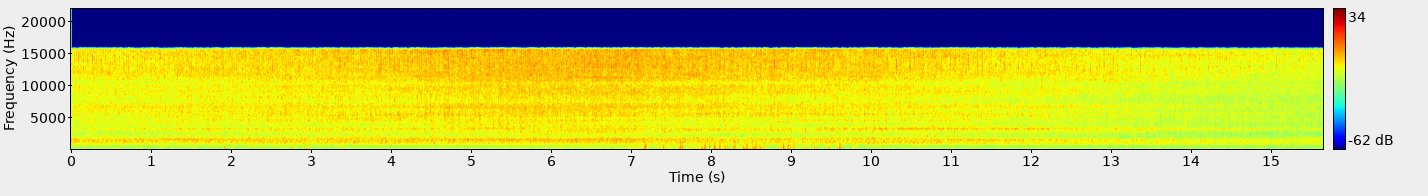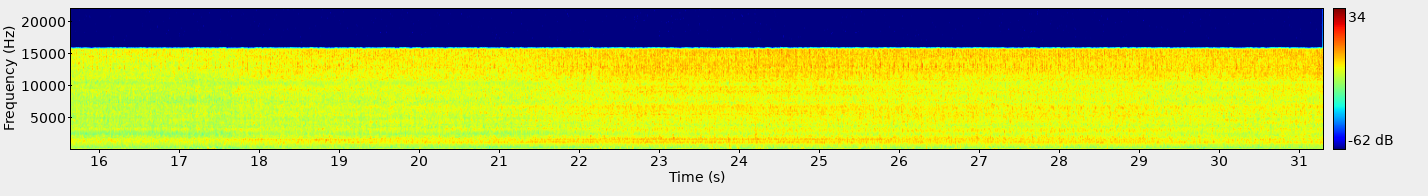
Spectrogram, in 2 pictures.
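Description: Toyota 3.4-litre V6 engine of a 2000 4Runner idling steadily, heard from over the open engine bay. About seven seconds in, a louder, rougher low rumble rises over it for about three seconds, then settles back to the even idle.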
